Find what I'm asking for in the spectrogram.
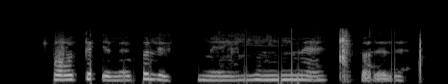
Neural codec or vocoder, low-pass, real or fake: vocoder, 22.05 kHz, 80 mel bands, WaveNeXt; 5.4 kHz; fake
